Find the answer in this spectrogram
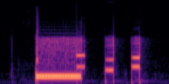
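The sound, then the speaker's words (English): A steady phone dial tone hums for under a second, then three short touch-tone keypad beeps follow at an even pace, loud and clear with no talking. “Did you dial correctly?”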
